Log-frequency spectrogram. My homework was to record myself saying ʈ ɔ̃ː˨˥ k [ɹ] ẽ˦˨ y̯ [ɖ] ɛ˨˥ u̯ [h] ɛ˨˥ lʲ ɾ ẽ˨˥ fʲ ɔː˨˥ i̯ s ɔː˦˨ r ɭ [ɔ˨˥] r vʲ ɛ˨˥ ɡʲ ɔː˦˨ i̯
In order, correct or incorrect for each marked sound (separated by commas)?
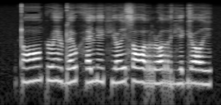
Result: correct, correct, correct, correct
